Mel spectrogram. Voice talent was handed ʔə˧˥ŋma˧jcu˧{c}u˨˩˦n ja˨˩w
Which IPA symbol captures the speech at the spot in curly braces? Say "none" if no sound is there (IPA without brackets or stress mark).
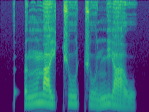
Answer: c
